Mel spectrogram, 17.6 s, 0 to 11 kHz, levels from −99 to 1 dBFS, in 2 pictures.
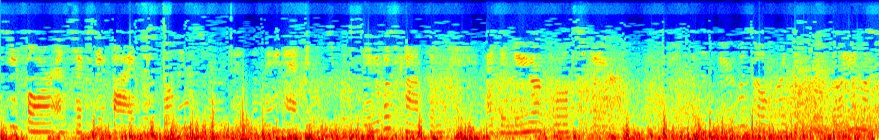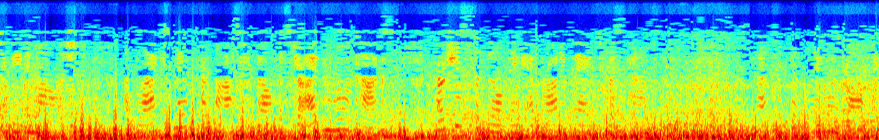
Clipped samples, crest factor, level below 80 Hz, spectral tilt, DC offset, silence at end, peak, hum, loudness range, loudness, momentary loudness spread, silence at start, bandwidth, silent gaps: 0.2%; 10 dB; -12 dBFS; -9 dB/octave; under 0.1%; 0 s; 0 dBFS; none; 2 LU; -12 LUFS; 4 LU; 0 s; 6 kHz; none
